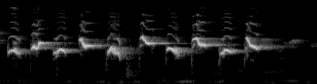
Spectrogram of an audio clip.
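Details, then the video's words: A greater green leafbird (cucak ijo), played as a master recording for other birds to learn from, sings a quick run of rich, slurred whistles, about three notes a second, swinging between lower and higher pitches; no other sounds. "Cucak Ijo Intinya Bunyi Dulu"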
